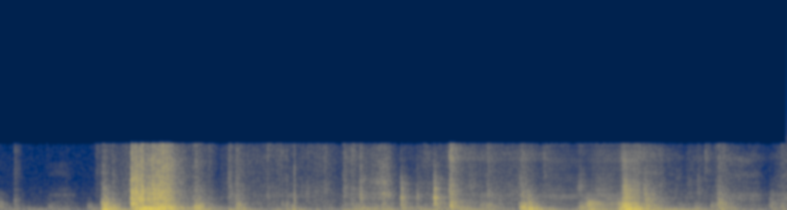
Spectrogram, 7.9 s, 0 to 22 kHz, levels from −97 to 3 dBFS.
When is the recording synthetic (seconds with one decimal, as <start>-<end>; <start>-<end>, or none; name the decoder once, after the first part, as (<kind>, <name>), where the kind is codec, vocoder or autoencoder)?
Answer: 5.5-6.4 (vocoder, Vocos)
